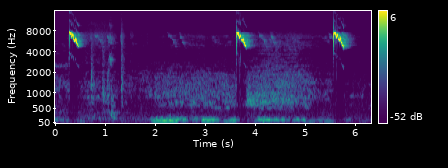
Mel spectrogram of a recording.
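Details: Buxtoni white-eye call used to lure silent white-eyes into singing: three loud, thin, high notes sliding downward, spaced a few seconds apart, over a low murmuring hum.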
